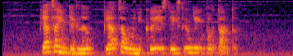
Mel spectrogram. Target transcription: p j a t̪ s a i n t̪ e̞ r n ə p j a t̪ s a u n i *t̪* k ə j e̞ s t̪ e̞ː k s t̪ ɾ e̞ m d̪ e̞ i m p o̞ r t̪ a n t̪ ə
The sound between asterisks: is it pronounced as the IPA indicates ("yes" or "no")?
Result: no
